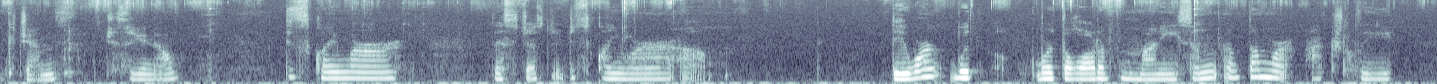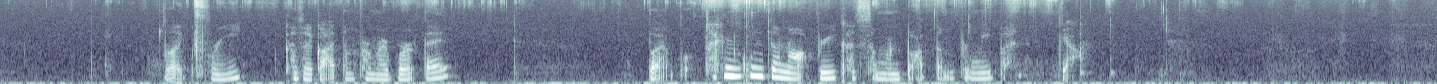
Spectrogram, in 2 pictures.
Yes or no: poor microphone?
yes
